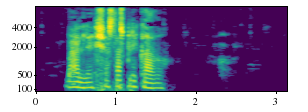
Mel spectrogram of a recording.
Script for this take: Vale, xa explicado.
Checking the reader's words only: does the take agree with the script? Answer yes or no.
no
